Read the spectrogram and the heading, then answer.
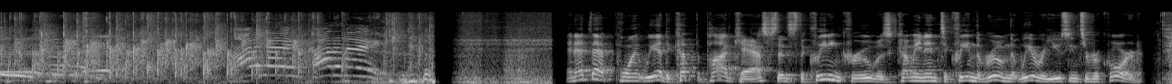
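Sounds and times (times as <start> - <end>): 
applause: 0.0 - 4.4
speech: 5.7 - 11.7.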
